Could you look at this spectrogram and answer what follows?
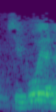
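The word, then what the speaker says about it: سيبويه: ولذلك كان السلف من المحدثين يكرهون النطق بويه، وإنما يقولون سيبويا نفطويا زنجويا راهويا، فخلونا على طريقتهم.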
